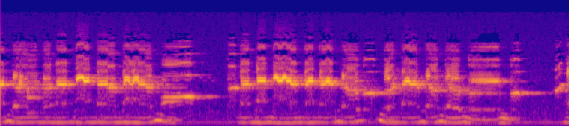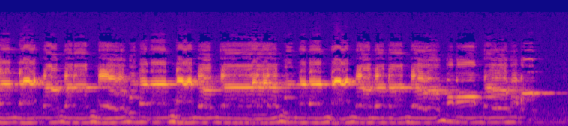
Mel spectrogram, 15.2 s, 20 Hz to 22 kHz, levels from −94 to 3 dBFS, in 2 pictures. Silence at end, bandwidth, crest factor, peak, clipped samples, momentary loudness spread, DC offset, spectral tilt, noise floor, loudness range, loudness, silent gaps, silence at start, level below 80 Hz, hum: 0.2 s; 9.2 kHz; 18 dB; 0 dBFS; under 0.1%; 19 LU; under 0.1%; -3.5 dB/octave; -39 dBFS; 8 LU; -16 LUFS; none; 0 s; -74 dBFS; none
